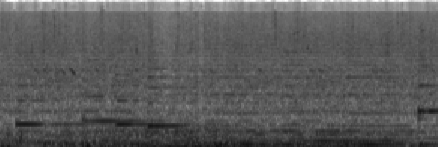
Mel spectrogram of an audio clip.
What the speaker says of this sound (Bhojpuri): देखा कितना जोर से बारिश हो रहा बा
